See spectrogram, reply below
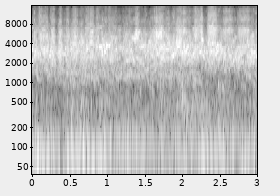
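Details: Happy pet Australian budgies chatter and sing, an unbroken wash of quick, high twitters and warbled whistles from several birds at once.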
